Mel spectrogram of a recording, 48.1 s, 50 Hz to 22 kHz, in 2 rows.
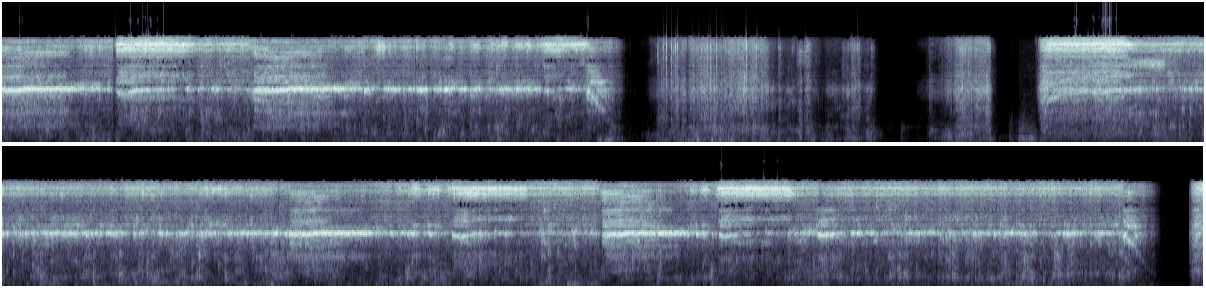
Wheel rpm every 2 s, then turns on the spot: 230, 230, 230, 230, 230, 190, 10, 20, 10, 10, 120, 230, 230, 230, 230, 230, 230, 230, 230, 230, 230, 230, 230, 80.
14-20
